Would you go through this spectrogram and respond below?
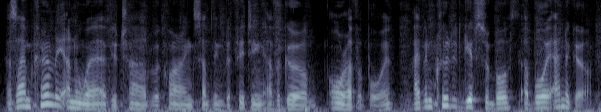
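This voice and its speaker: Man playing affectionate Victorian elder brother, mid-pitched, dark mellow tone, formal radio drama letters. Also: lightly acted. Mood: fond, hopeful. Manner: formal, polite, measured period diction. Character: courteous, affectionate Victorian older brother living abroad.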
